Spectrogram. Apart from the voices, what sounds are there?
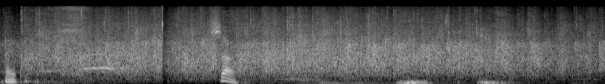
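audience applause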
